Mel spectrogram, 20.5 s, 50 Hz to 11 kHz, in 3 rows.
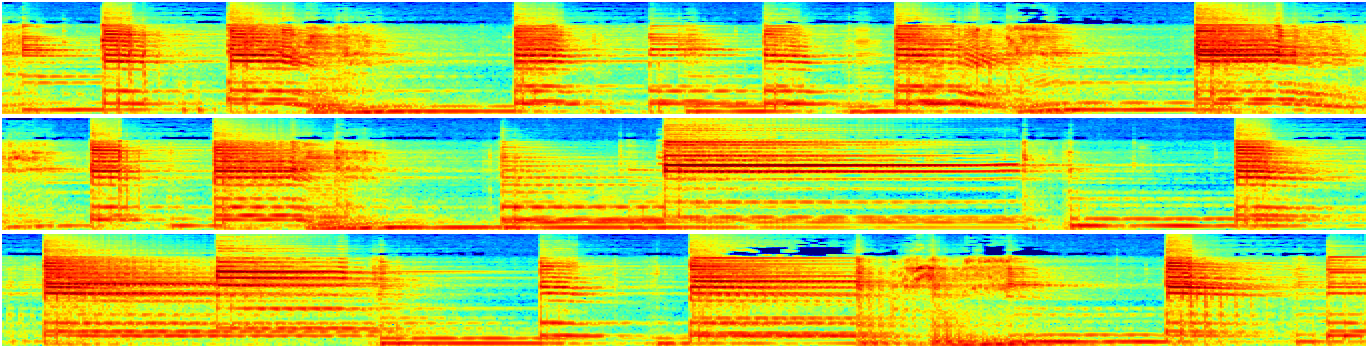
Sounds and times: Effects unit: 0:00.0 - 0:20.4
Guitar: 0:00.0 - 0:20.4
Inside, small room: 0:00.0 - 0:20.4.

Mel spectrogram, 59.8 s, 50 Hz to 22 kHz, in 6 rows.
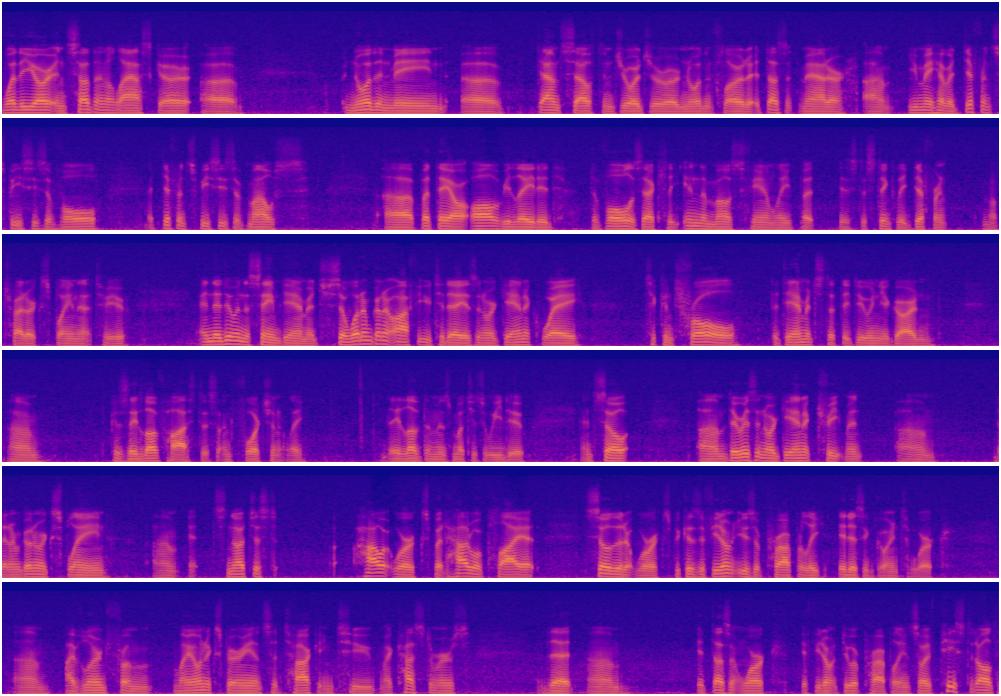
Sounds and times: Speech: 0:00.0 - 0:02.4, 0:03.4 - 0:13.1, 0:13.7 - 0:21.2, 0:21.9 - 0:25.8, 0:26.4 - 0:29.3, 0:30.0 - 0:30.4, 0:31.0 - 0:33.0, 0:33.6 - 0:36.2, 0:36.9 - 0:49.4, 0:50.0 - 0:54.6, 0:55.2 - 0:56.2, 0:56.8 - 0:59.8.

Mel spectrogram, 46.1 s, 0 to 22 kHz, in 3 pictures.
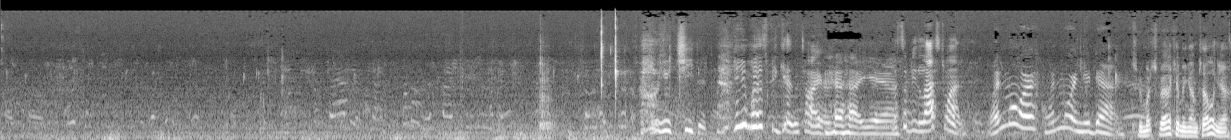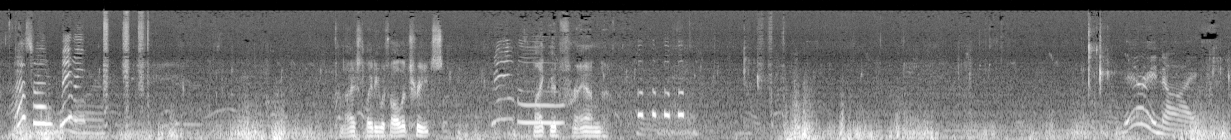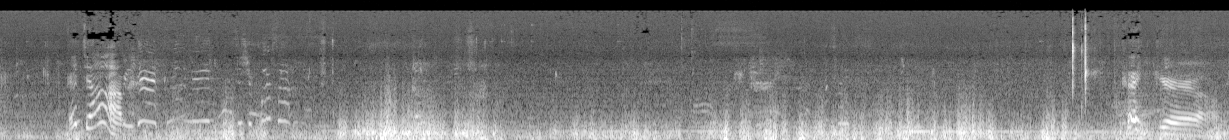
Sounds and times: Outside, urban or manmade: 0:00.0 - 0:46.1.

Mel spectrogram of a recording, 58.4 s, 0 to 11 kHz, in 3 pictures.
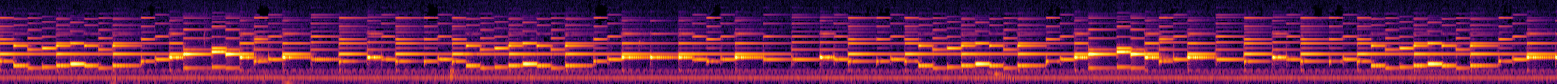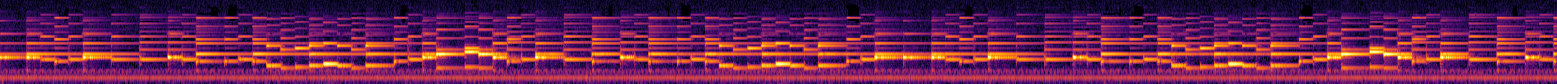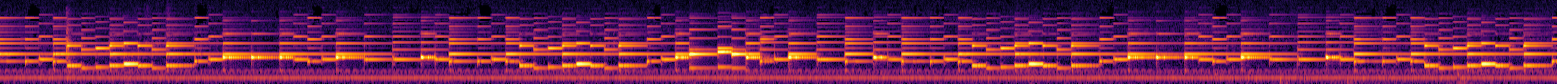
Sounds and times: Ice cream truck, ice cream van: 0:00.0 - 0:58.3
Inside, small room: 0:00.0 - 0:58.3
Music: 0:00.0 - 0:58.3.

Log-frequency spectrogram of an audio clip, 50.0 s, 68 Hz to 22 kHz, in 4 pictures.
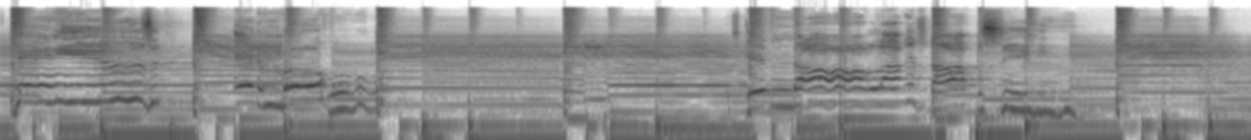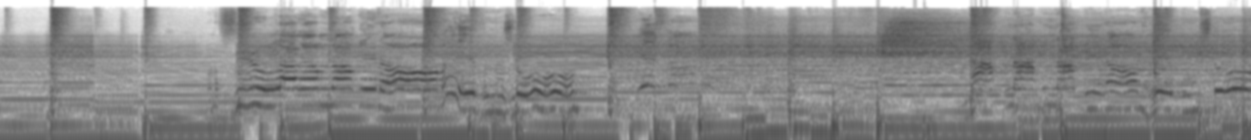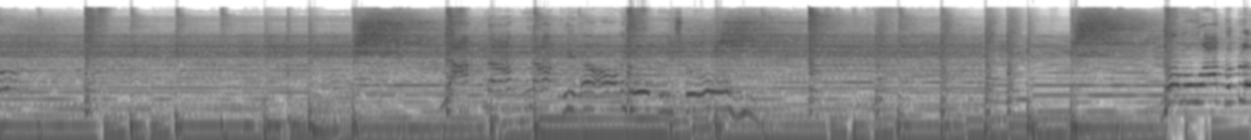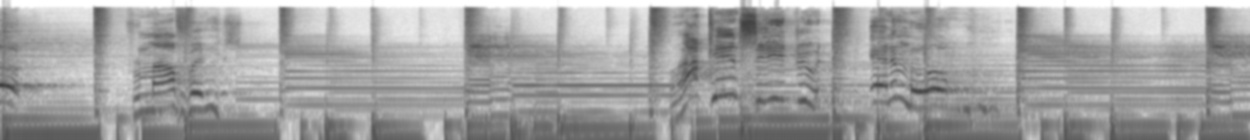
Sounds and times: Music: 0:00.0 - 0:50.0.

